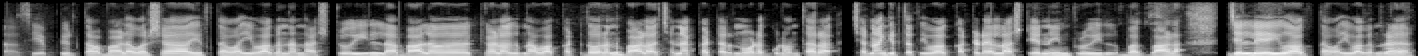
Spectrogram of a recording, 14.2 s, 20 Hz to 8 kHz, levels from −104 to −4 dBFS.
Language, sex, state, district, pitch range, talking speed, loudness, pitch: Kannada, female, Karnataka, Bellary, 185-200 Hz, 130 wpm, -17 LUFS, 190 Hz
